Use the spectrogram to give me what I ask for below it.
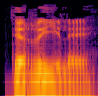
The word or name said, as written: Terrile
